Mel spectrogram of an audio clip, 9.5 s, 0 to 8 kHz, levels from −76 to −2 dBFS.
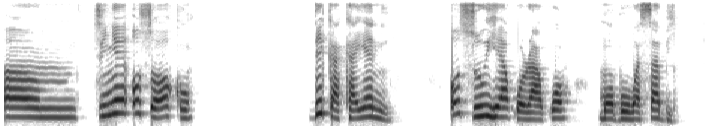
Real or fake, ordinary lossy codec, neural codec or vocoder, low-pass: real; Opus, 64 kbps; none; 7.2 kHz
